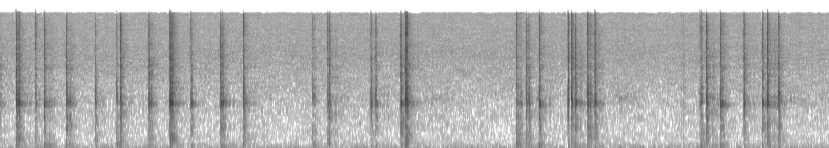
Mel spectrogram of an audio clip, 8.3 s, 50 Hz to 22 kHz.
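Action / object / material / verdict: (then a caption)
tap / plastic container tapped with fingernails / plastic / none. Long natural nails with silver polish tap continuously on a plastic container for ASMR. Quick, crisp clicks come in irregular bursts with short pauses, each tap sharp and dry with a faint tonal ring near 1.3 kHz and bright edges. The taps fade almost instantly over a quiet background.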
